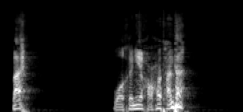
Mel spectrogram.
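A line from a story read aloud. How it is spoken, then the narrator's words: Angry. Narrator (Chinese): 肖丽健满脸怒气的对张丽红说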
